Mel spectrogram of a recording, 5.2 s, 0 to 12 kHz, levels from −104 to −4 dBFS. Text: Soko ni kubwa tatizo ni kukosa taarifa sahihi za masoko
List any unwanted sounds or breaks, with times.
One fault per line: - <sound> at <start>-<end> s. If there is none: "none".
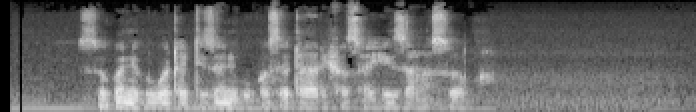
none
